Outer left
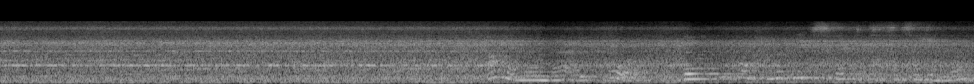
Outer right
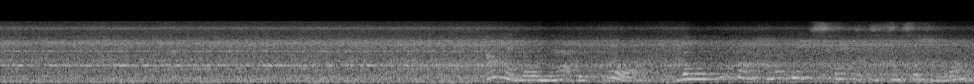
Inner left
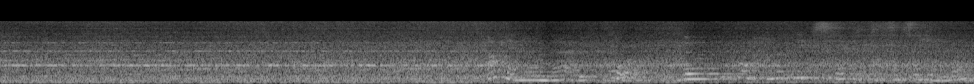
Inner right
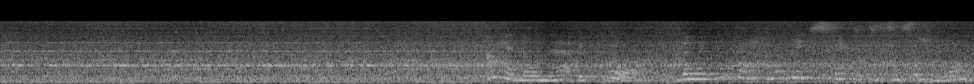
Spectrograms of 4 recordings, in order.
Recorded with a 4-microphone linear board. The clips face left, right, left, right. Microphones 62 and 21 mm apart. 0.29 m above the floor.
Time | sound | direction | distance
4.9 | a woman speaking | 75° right (ahead or behind) | 5 m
